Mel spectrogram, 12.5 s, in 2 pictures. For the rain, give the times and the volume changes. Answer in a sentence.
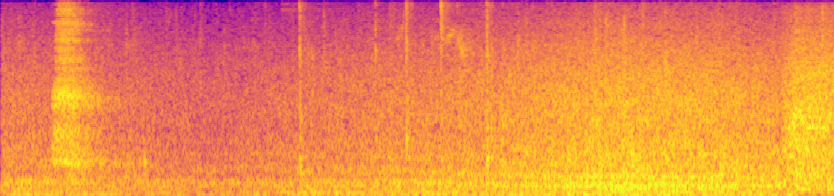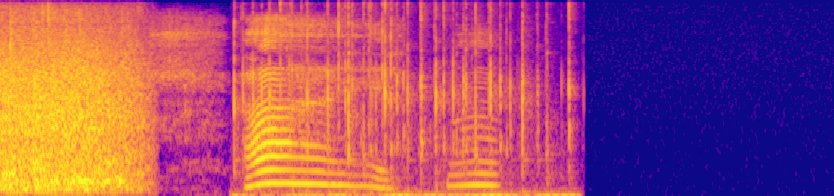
The rain can be heard from 0.0 to 7.4 s, getting louder.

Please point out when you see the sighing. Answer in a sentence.
You can hear the sighing from 0.3 to 1.1 s and from 7.4 to 10.0 s.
